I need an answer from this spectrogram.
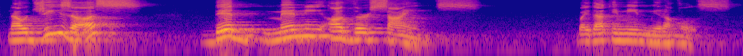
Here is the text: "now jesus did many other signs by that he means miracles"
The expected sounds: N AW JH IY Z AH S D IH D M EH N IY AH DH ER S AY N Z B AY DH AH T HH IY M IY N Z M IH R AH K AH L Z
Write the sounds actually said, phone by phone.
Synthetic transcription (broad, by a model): N AW JH IY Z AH S D IH D M EH N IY AH DH ER S AY N S B AY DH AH T HH IY M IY N M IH R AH K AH L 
